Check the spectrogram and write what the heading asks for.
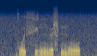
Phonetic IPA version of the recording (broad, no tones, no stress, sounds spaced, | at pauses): k u fʲ ʉ ŋ ʉ ɬ m u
